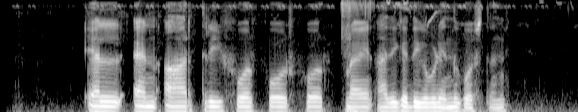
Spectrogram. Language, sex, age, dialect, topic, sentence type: Telugu, male, 18-24, Central/Coastal, agriculture, question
